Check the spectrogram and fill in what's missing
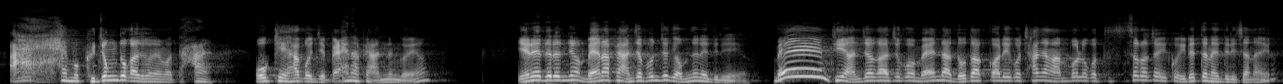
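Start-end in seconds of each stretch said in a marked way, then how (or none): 5.2-12.7 loud, raised preacher voice; fervent preaching. Acted. Pastor preaching to the congregation about the boys, fervent. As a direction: build it up from the pulpit.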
